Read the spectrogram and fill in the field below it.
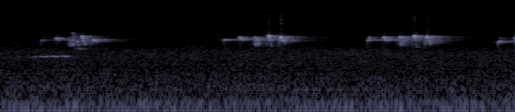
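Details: Lesser cuckoo calling from the trees in early summer; four loud bursts of quick staccato whistled notes, spaced about two seconds apart, with one soft low whistle from another bird near the start and quiet background.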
